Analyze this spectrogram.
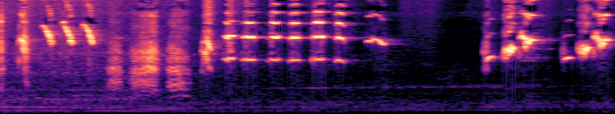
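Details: Javan myna (jalak kebo), a masteran for teaching young mynas to sing: a varied medley of chattering notes, rasps and a series of clear doubled whistles, ending in rising squawks.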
